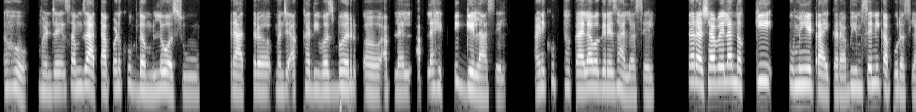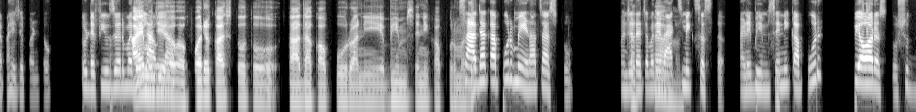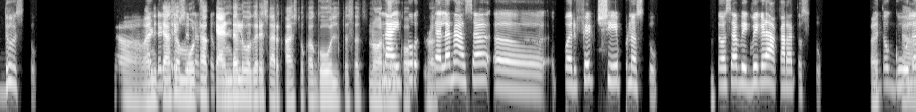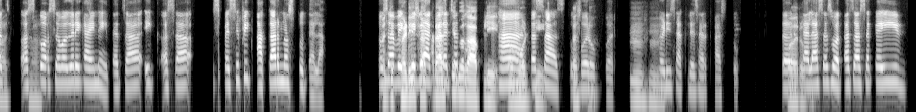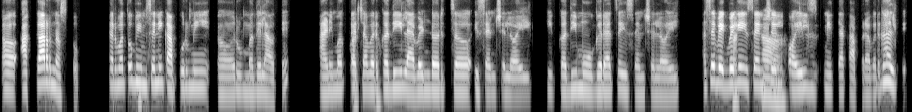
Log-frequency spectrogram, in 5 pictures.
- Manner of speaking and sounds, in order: other background noise; in English: "हेक्टिक"; in English: "डिफ्युजरमध्ये"; tapping; in English: "अडल्टरेशन"; other noise; in English: "रूममध्ये"; in English: "लॅव्हेंडरचं इसेंशियल"; in English: "इसेंशियल"; in English: "इसेंशियल"
- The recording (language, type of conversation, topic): Marathi, podcast, झोपण्याआधी मन शांत करण्यासाठी तुम्ही कोणते छोटे तंत्र वापरता?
